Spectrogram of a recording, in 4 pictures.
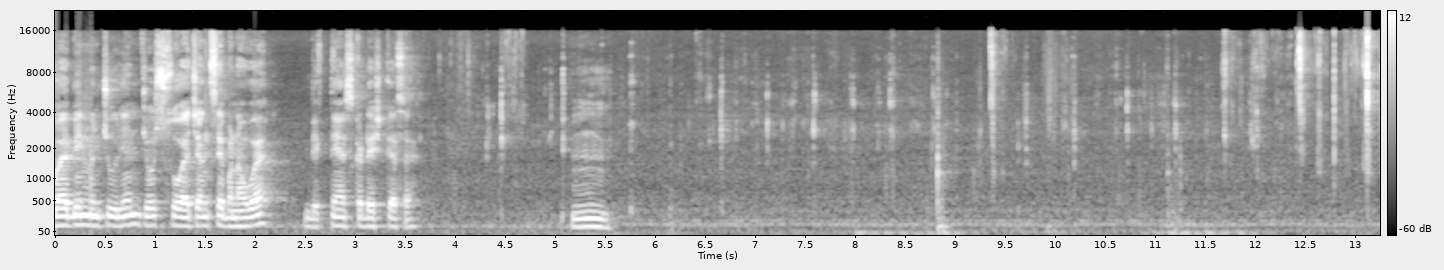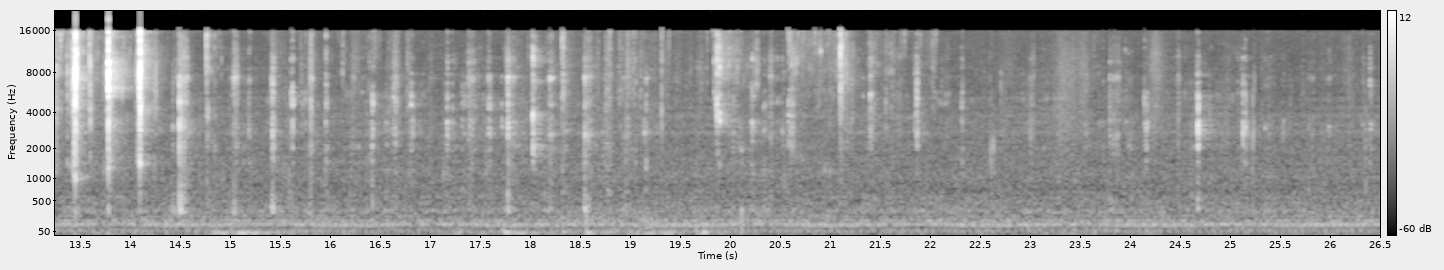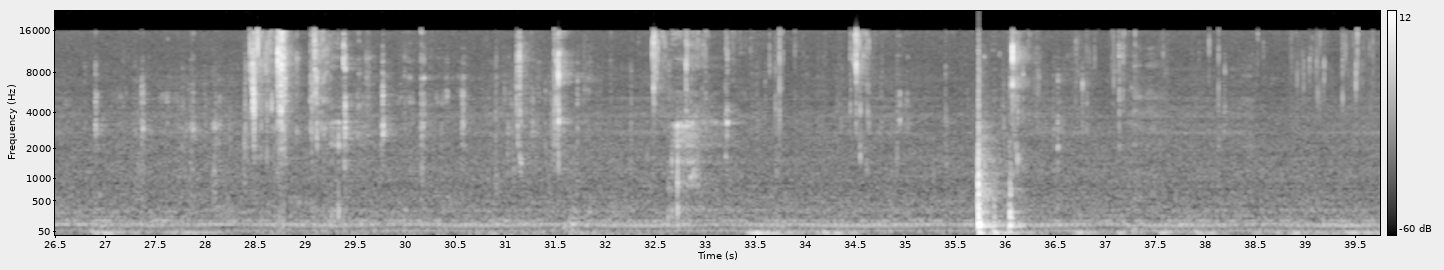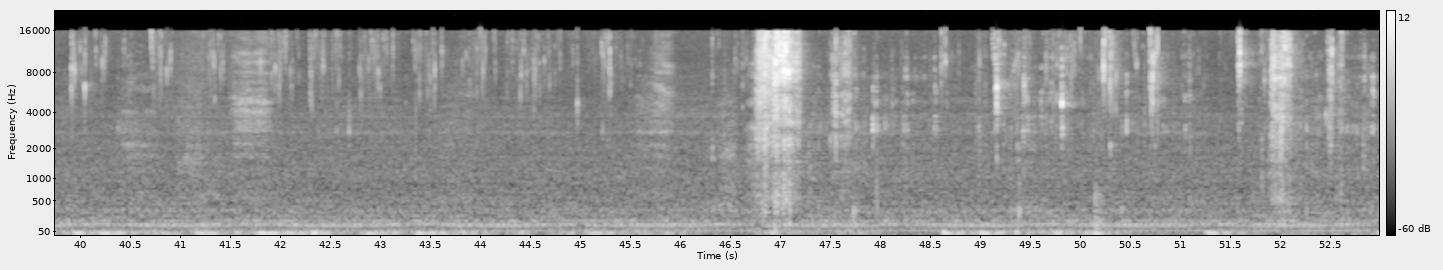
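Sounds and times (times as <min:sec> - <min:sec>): steady low hum: 0:00.0 - 0:52.9
close chewing and biting: 0:04.1 - 0:23.1, 0:23.7 - 0:31.8, 0:46.8 - 0:52.9.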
